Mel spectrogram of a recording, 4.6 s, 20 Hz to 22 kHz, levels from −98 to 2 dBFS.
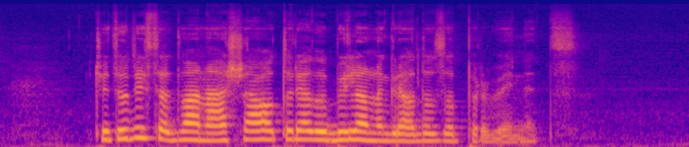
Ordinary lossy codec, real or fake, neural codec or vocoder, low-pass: none; fake; vocoder, 44.1 kHz, 128 mel bands, Pupu-Vocoder; 19.8 kHz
